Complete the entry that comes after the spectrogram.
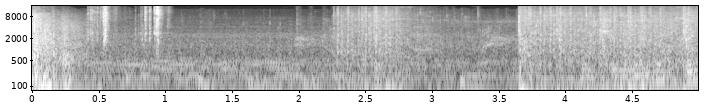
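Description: Gunfire in the video game Half-Life 2: Lost Coast, with loud bursts of shots and booming reports over a dense, continuous backdrop of combat noise.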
